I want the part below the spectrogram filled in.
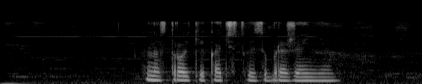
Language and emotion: Russian, neutral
